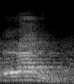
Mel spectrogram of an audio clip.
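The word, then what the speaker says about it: لن: Lam nun mati dibacanya lan.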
